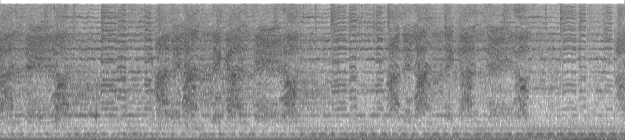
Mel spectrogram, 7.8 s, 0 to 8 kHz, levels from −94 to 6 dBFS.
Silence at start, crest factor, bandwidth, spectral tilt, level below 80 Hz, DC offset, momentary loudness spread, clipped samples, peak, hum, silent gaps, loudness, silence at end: 0 s; 16 dB; 7.8 kHz; 0.5 dB/octave; -46 dBFS; 0.9%; 4 LU; under 0.1%; -8 dBFS; 60 Hz at -45 dBFS; none; -21 LUFS; 0 s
